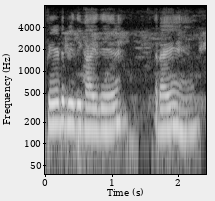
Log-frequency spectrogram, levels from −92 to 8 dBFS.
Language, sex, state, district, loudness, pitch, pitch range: Hindi, male, Haryana, Rohtak, -14 LUFS, 170 Hz, 155-180 Hz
